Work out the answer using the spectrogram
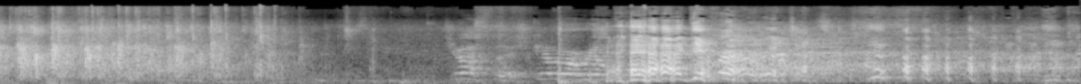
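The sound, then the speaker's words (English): Audience applause for helpers at a morning Valentine's Day event: clapping at first that fades, then swells again with laughter, cheering and chatter from the crowd. “Big round of applause for my helpers this morning.”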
